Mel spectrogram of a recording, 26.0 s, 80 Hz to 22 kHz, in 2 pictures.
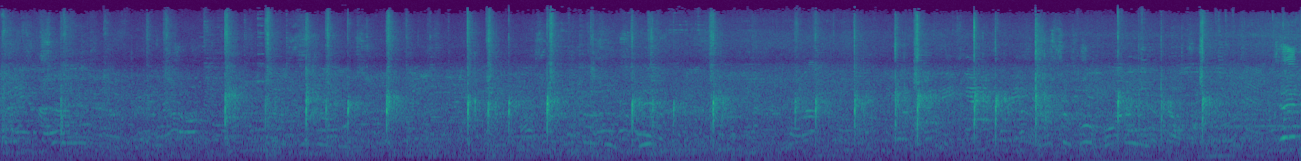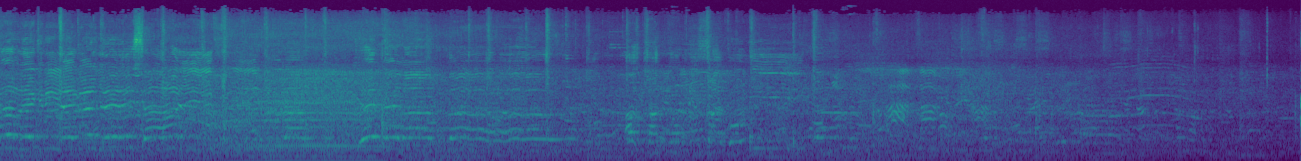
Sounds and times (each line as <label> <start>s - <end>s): people sitting outside at the street bars talking 0.0s - 26.0s
singer 9.0s - 23.1s
guitar player 12.2s - 21.4s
